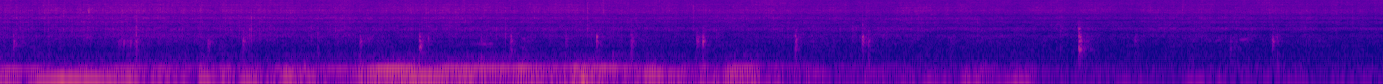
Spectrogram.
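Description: Moringa egg bhurji with tomato, turmeric and salt sizzles steadily in a hot pan, a constant frying hiss broken by small clicks and scrapes as it is stirred and mixed, with no voices.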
